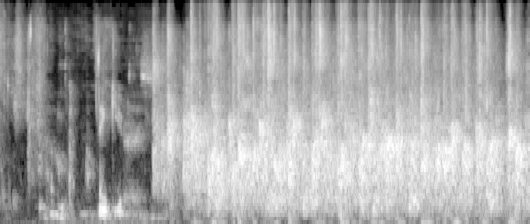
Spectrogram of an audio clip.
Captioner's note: audience applauding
